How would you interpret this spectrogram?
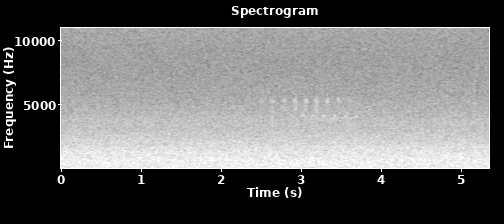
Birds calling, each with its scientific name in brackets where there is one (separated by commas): Dark-eyed Junco (Junco hyemalis)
